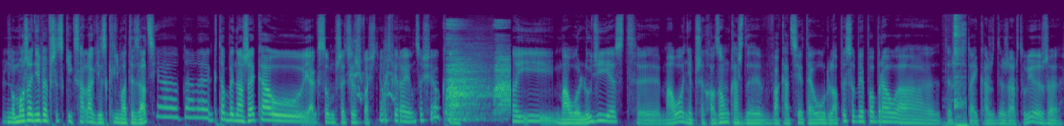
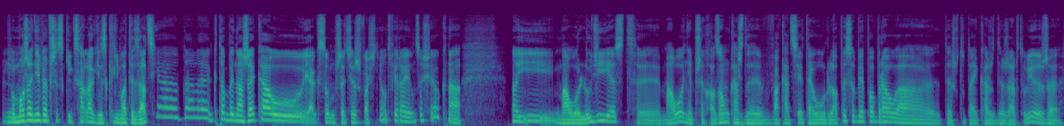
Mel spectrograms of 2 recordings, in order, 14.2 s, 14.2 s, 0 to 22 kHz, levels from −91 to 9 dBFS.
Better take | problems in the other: second | dog barking; faint; at 4.5 s; peak 10 dB below the speech // dog barking; loud; at 6 s; peak 4 dB above the speech // keyboard typing; noticeable; at 13 s; peak 2 dB below the speech

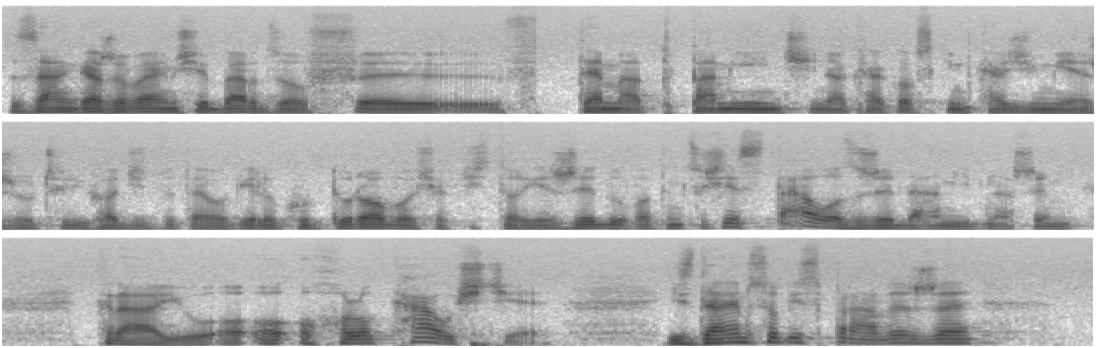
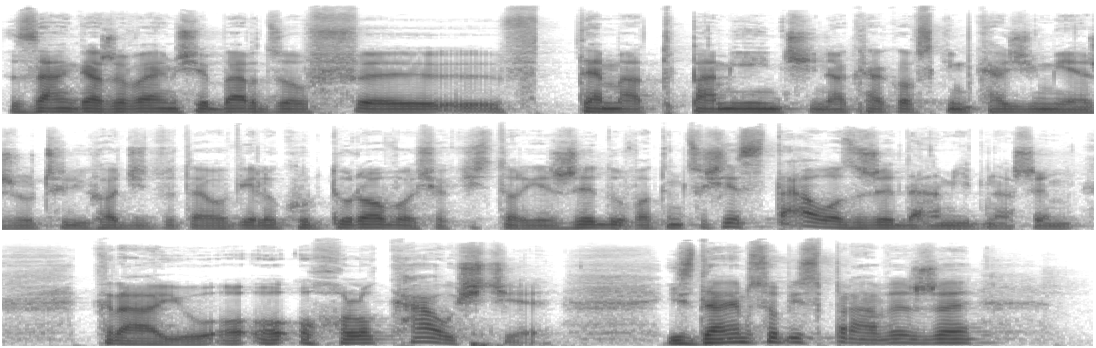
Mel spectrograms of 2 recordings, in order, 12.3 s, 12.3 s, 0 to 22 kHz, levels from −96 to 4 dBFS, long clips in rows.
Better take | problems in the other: second | hiss; noticeable; throughout; 15 dB below the speech

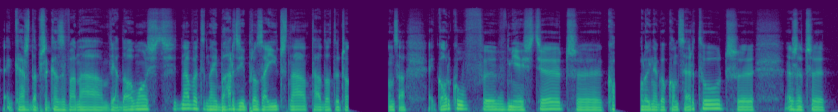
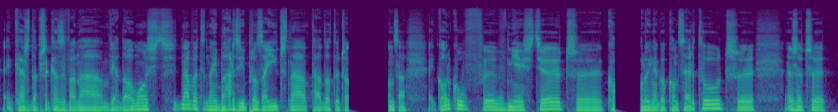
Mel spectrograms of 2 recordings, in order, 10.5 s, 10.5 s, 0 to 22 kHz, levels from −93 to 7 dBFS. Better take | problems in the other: neither | audio freezing; at 4.5 s for 0.5 s and at 7.5 s; the same in both

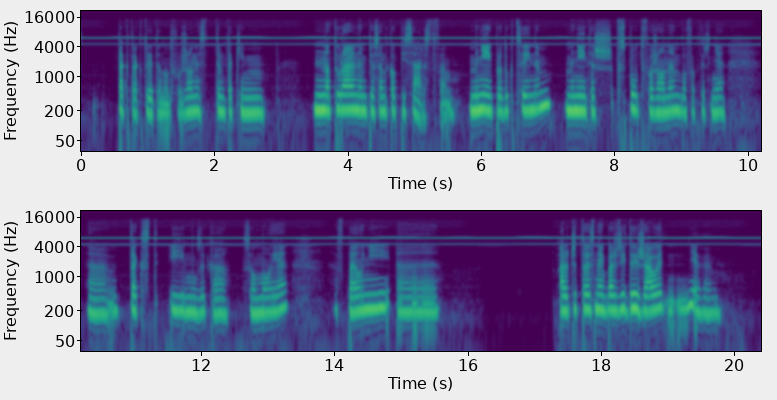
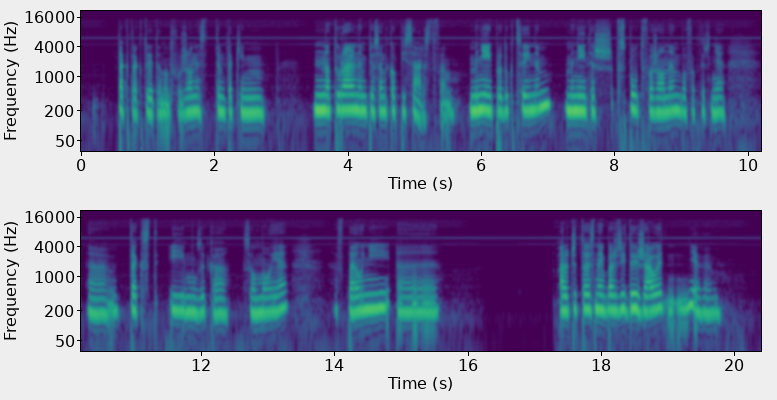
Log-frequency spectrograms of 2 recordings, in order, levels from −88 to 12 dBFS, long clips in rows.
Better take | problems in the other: second | high-pitched whine; loud; throughout; 6 kHz, 10 dB below the speech; faint in the second

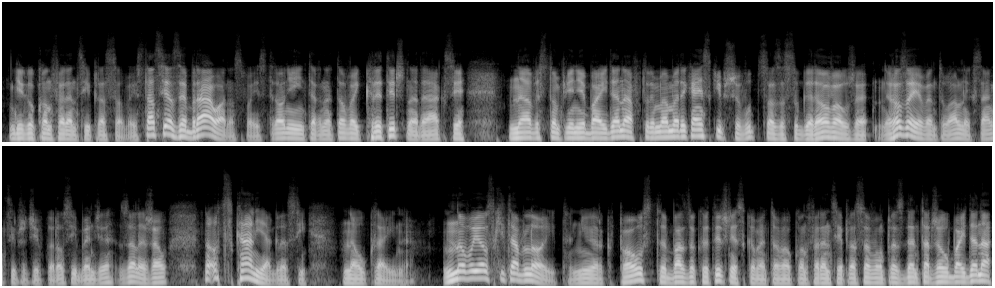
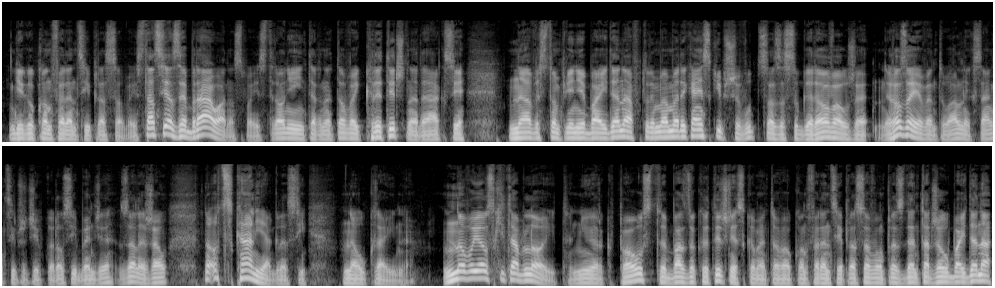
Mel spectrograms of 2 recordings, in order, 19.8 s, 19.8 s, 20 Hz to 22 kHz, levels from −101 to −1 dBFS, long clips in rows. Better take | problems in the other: second | muffled; very; fading above 2.5 kHz

